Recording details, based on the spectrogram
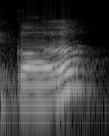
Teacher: का कंठ से बोलते हैं इसलिए कंठ वर्ण कहलाते हैं।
